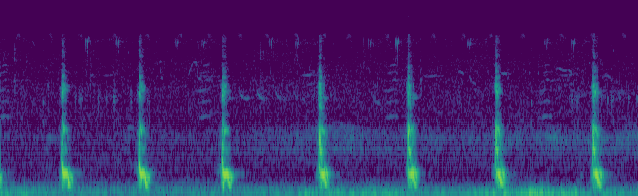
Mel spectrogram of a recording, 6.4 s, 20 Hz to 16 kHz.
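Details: Watercock calling: seven short, hollow, downward-dropping knocking notes, evenly spaced about one every 0.8 seconds over a faint low background rumble.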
